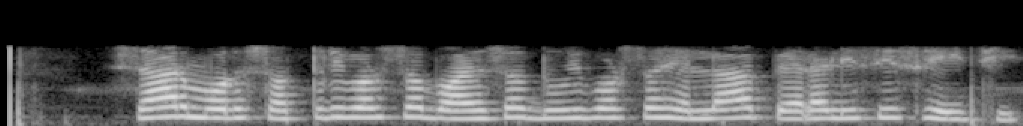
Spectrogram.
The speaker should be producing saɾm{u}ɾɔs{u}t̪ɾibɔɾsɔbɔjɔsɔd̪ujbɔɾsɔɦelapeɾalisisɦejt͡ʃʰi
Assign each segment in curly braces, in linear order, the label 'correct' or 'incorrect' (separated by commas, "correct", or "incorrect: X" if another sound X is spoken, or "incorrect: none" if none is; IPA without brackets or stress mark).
incorrect: o, incorrect: ɔ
